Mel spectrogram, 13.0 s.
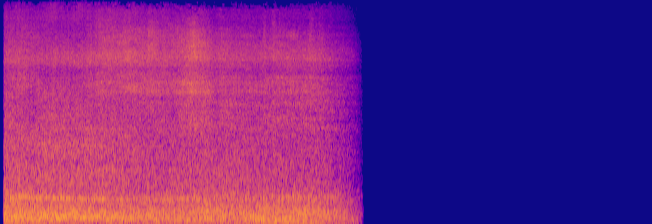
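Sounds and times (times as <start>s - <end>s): train wheels running on rails: 0.1s - 7.3s.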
